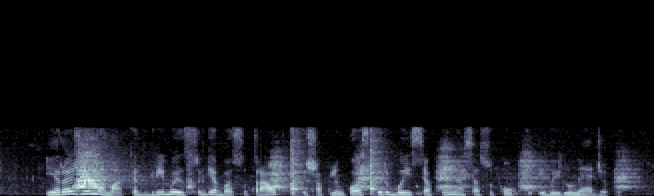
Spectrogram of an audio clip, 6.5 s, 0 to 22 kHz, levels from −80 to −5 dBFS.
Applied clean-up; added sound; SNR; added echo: none; Bird + Tap; 0 dB; none.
